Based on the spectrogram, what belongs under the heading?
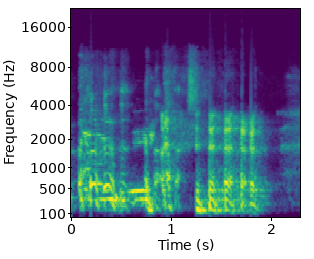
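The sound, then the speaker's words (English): A few short, sharp coughs burst out, mixed in with voiced chuckling and murmuring, the whole exchange lasting a couple of seconds before tailing off quietly. “If I say Asuka, do I hear a no coughing, please.”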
